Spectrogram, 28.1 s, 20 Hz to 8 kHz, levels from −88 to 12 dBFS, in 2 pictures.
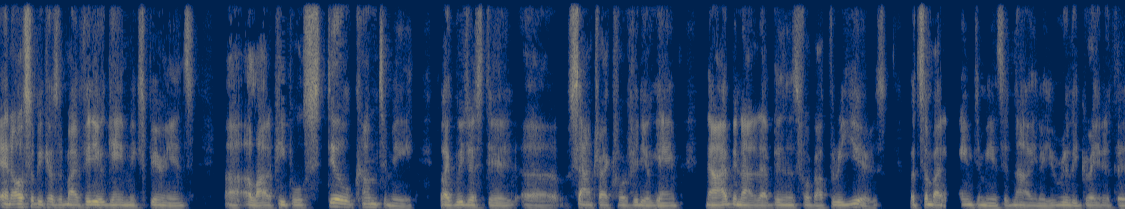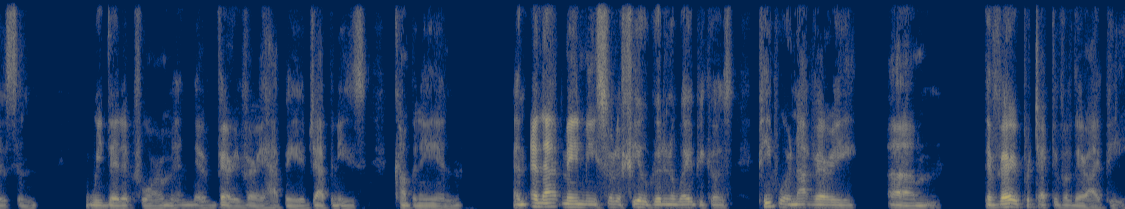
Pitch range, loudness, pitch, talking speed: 85-100 Hz, -29 LUFS, 95 Hz, 200 wpm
